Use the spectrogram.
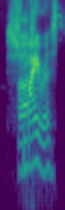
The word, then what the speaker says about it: Schmirus: And is it pronounced Schmirus? Schmirus. It's like Schmirus? Like virus Schmirus, you know?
